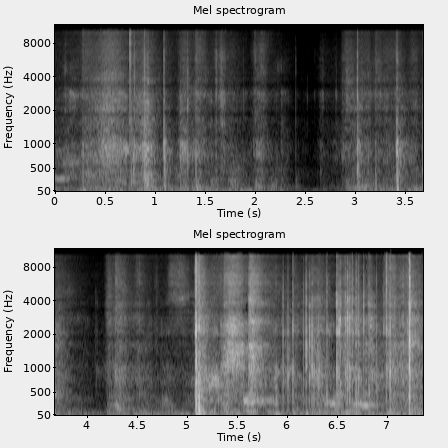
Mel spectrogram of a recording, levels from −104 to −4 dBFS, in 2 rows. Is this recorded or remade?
remade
